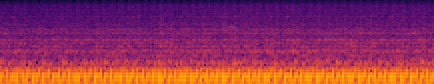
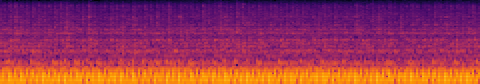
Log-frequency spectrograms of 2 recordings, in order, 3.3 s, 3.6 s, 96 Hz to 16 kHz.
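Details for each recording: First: Volvo 245 after turbo swap: steady, even low idle with smooth pulsing rumble, no knocks or misses; starts right up, idle needs turning up slightly with the screw. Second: Volvo 245 after turbo swap, idle slightly low: steady low idle rises and falls for a few seconds as the idle screw is turned up, then settles evenly; low idle speed being adjusted.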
